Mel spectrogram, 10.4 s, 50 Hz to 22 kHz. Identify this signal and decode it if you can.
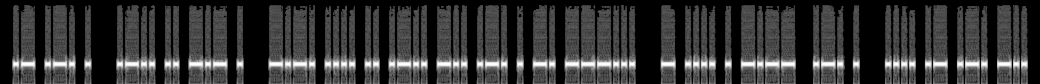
Morse code, heard as a keyed tone, about 30 wpm, 1000 Hz. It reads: ARE LIKE CHILDREN: THEY RE HARD
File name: qotdfiles / 30wpm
